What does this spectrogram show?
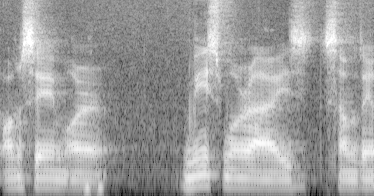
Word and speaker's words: omsim: Japan yeah yeah uh omim is like um it's it's originally um pronounced mismo but they just you know scrumble the words uh just reverse the words so it's it's it's spelled omim yeah so I I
